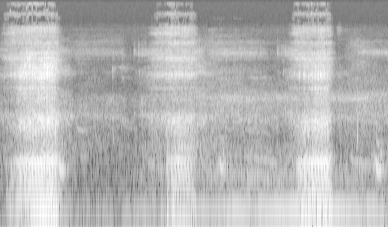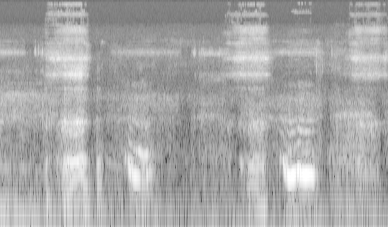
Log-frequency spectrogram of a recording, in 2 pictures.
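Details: Snoring in sleep, with a beagle also snoring off screen: loud, rough snores recurring about every three seconds, with quieter breathing between; snoring in sleep.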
